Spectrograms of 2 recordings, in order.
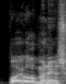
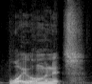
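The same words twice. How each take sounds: First: Higher, louder exasperated repeat; mock dismay. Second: Said in the usual way. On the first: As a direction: sound mock-shocked at the time.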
